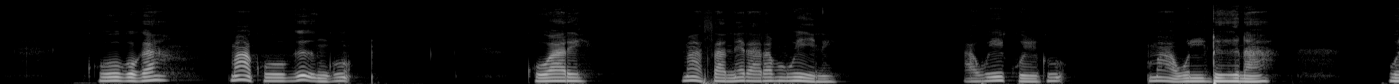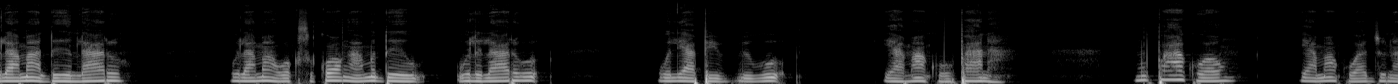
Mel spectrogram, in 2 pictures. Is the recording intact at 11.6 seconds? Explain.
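Yes, at 11.6 seconds the speech plays through cleanly, with no dropout, click, distortion or other fault to be heard at that point.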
